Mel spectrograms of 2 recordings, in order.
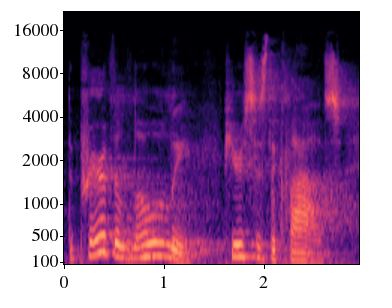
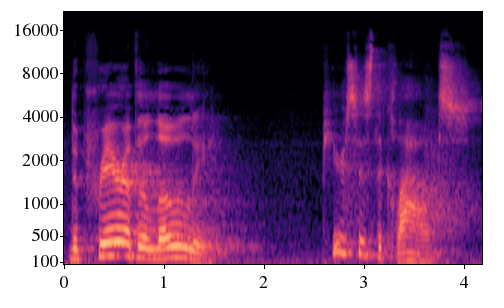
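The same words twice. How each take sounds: First: Slow restatement, weight on of; repeated for emphasis. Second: Slow solemn scripture reading. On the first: Preacher repeating the verse to the congregation, slow and deliberate. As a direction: say the verse once more so it sinks in. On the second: Preacher reading Sirach to the congregation, slow and solemn. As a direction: quote it like holy writ, letting each word land. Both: Shown as a demonstration. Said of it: "as it said in the book of Sirach".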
